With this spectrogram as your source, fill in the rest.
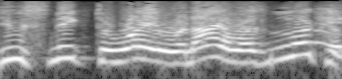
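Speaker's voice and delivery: high-pitched, angry yelling. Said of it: "You're yelling at me".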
